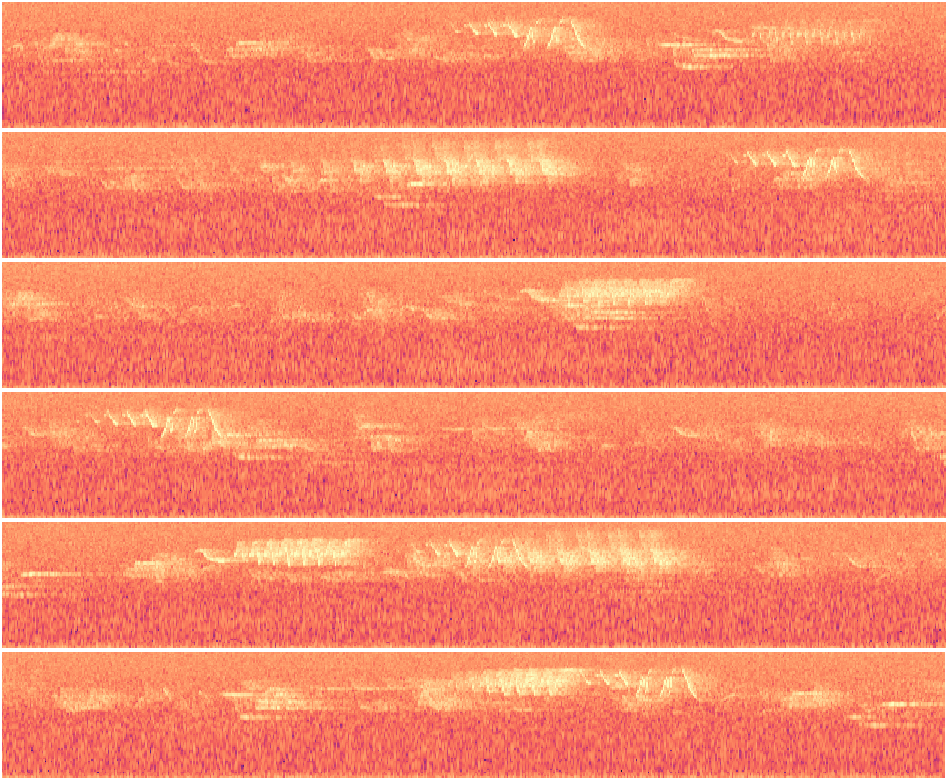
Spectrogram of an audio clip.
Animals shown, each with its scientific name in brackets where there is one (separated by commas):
Wood Thrush (Hylocichla mustelina), Black-throated Blue Warbler (Setophaga caerulescens), American Robin (Turdus migratorius), Blue-headed Vireo (Vireo solitarius), Ovenbird (Seiurus aurocapilla), Pine Warbler (Setophaga pinus), Red-eyed Vireo (Vireo olivaceus), Rose-breasted Grosbeak (Pheucticus ludovicianus), Chestnut-sided Warbler (Setophaga pensylvanica)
